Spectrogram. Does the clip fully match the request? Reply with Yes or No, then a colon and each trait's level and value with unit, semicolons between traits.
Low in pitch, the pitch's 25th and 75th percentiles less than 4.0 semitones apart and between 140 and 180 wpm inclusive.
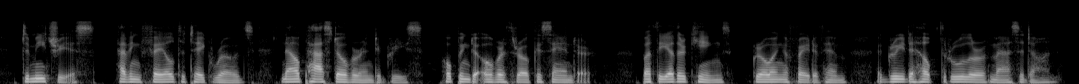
Yes: low, 115 Hz; average, 2.8 semitones; average, 165 wpm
